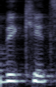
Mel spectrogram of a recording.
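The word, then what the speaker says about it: Big Qid: So we've come to our final question from Big Quid. Am I pronouncing that right? Natives here. It's not really quid, because quid would be like QUID. Is it big and kid? it's QID. Big kid.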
